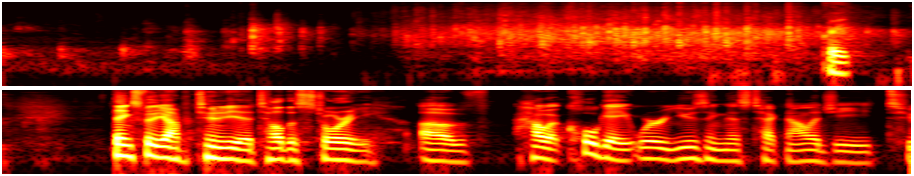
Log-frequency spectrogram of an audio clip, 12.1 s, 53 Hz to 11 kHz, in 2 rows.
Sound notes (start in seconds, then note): 1.5 applause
